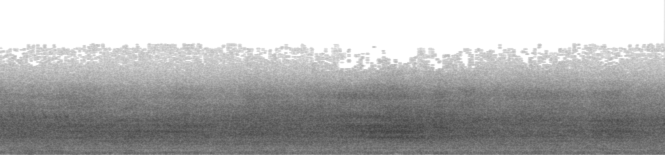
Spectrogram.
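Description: Steam locomotive venting steam in a steady, even hiss.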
